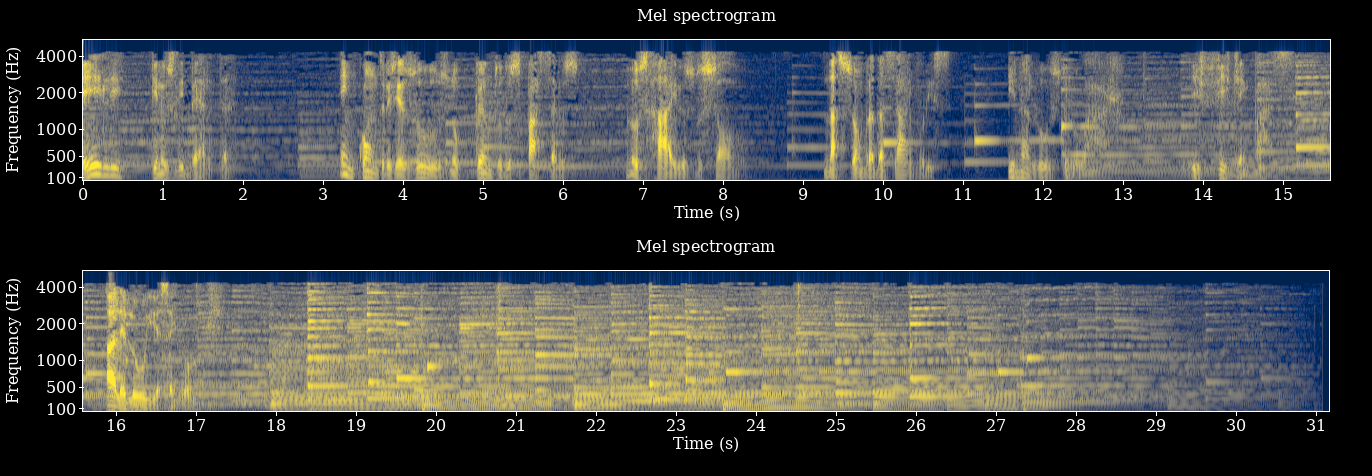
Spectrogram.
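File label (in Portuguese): PARABÉNS IRMÃ EM CRISTO, Gospel, fem; Telemensagens; Telemensagens 2017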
